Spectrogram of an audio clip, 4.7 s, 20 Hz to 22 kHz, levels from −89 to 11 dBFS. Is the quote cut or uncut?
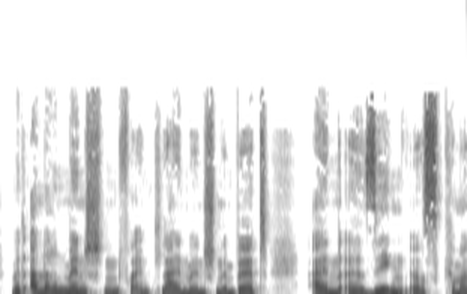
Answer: uncut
